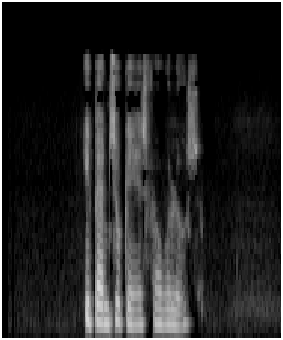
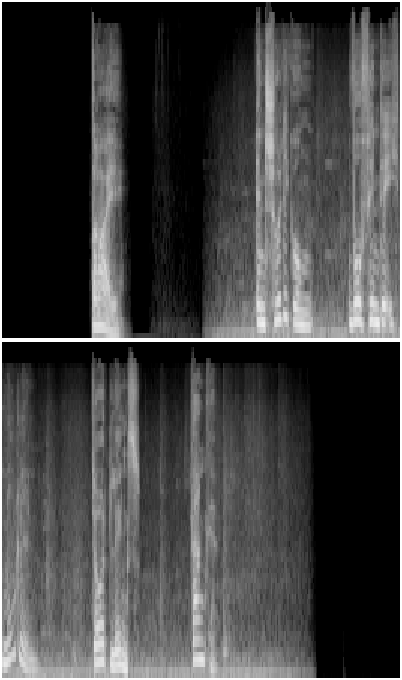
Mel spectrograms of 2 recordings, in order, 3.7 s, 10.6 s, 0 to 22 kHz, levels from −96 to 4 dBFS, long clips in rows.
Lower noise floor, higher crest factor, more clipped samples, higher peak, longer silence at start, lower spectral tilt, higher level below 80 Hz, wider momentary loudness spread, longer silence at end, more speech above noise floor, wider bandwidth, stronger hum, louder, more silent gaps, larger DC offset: second, -75 dBFS vs -89 dBFS; first, 22 dB vs 14 dB; neither; second, -4 dBFS vs 0 dBFS; about the same, 1.1 s vs 1.2 s; about the same, -5.5 dB/octave vs -5 dB/octave; second, -74 dBFS vs -36 dBFS; second, 14 LU vs 24 LU; second, 1.15 s vs 1.6 s; second, 53 dB vs 79 dB; second, 11.5 kHz vs 19 kHz; neither; second, -22 LUFS vs -12 LUFS; neither; neither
